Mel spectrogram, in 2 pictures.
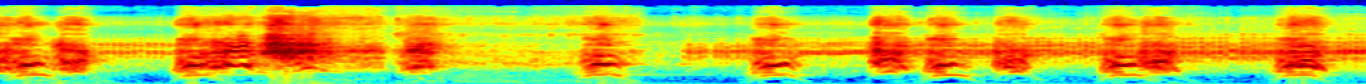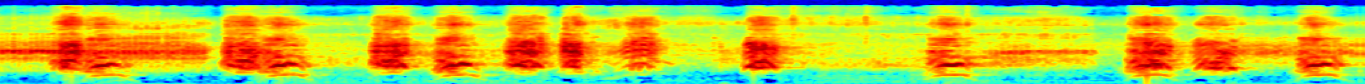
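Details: Finnish Spitz confronting a raccoon dog, producing insistent high barks in quick clusters of two or three, a strained bend on each, with a steady background hum between volleys.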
